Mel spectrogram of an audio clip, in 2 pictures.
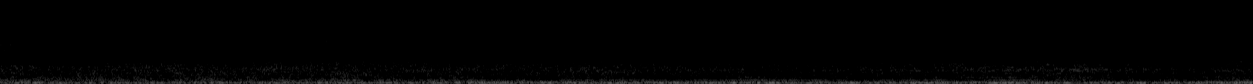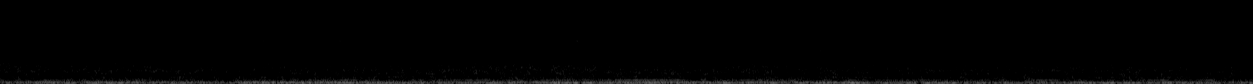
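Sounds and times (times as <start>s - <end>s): low steady rumble: 0.0s - 25.0s.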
